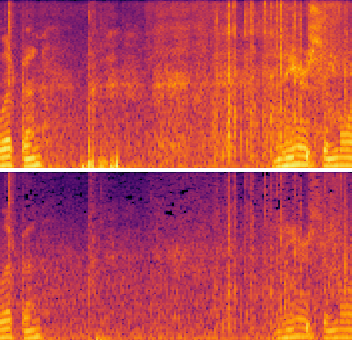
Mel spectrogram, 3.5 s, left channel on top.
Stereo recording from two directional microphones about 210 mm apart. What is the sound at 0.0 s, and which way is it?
Speech, 40° left (ahead or behind).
